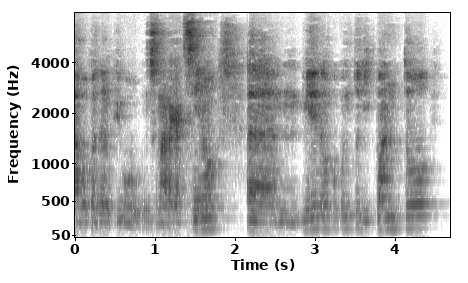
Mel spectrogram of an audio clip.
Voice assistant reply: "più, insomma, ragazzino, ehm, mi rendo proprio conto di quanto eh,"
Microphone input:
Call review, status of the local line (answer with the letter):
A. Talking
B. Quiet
B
